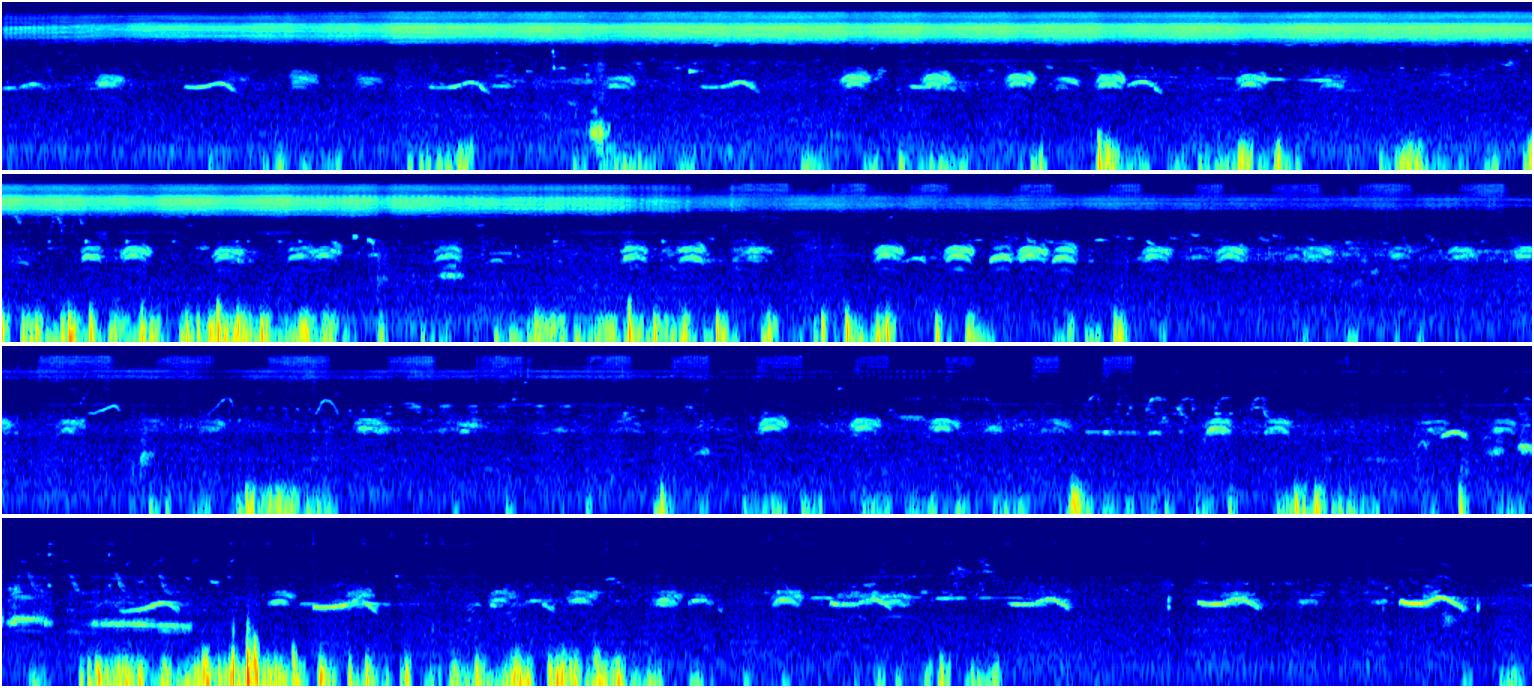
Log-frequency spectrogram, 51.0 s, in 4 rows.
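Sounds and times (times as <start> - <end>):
steady high hiss: 0.0 - 27.2.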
